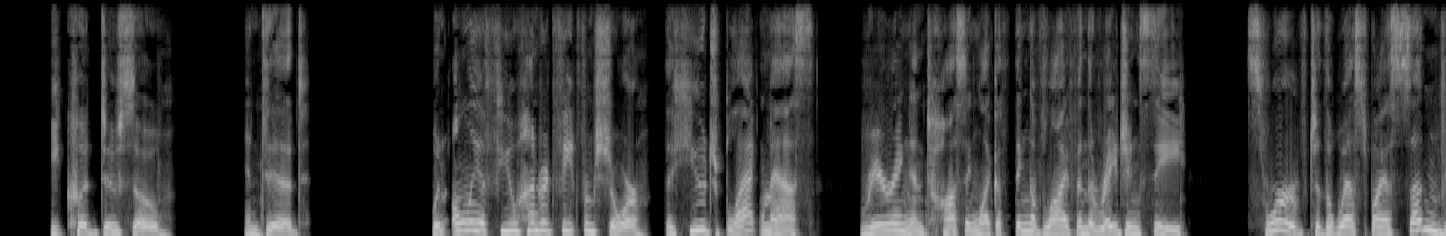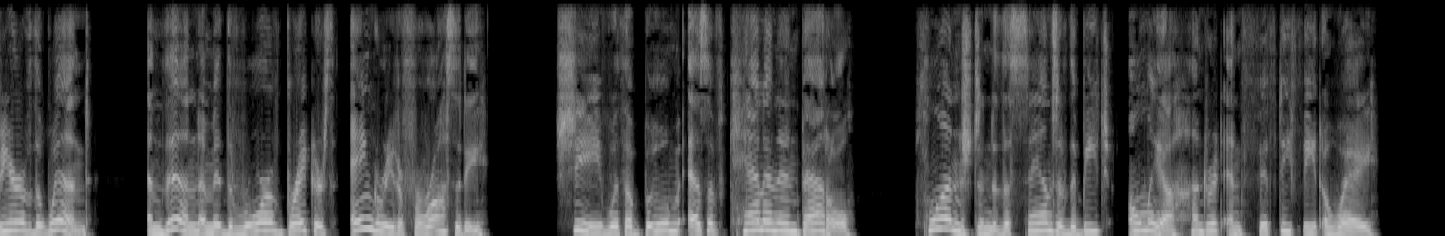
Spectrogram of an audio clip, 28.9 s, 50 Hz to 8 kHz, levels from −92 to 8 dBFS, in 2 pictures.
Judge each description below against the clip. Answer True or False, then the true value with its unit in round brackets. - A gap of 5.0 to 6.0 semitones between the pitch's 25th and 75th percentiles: True (5.3 semitones)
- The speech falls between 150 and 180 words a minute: True (155 wpm)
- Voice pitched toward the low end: False (225 Hz)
